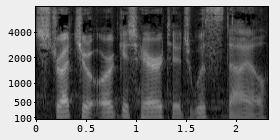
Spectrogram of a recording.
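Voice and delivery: fake haughty, snooty, affected aristocratic elf voice. Quoting the tidy tailor's description in a put-on snooty high elf voice. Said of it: "That was my snooty high elf voice".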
